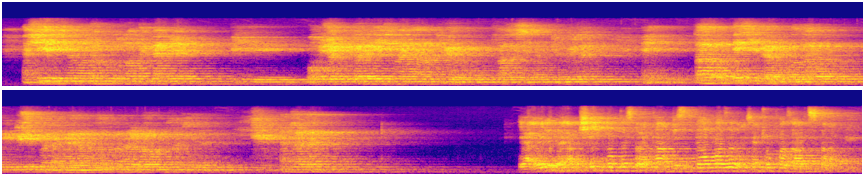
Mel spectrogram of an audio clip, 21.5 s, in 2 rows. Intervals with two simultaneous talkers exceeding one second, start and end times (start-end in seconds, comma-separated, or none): none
